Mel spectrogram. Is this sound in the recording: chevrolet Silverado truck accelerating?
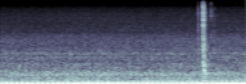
yes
